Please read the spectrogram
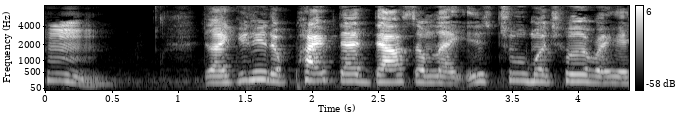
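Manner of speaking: ordinary talk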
